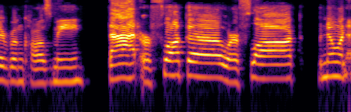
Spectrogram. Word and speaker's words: Flach: It's pronounced flock, like flock birds.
